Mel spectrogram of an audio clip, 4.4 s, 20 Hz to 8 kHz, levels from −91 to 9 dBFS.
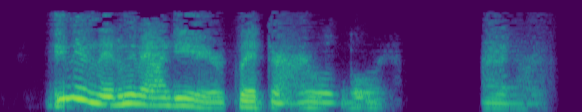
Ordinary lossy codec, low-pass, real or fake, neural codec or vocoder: MP3, 24 kbps; 7.2 kHz; fake; codec, 44.1 kHz, 0.9 kbps, DAC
